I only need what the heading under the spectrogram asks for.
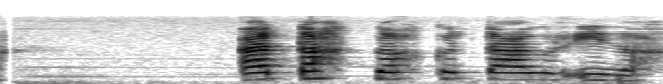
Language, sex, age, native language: Icelandic, female, 9, Icelandic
